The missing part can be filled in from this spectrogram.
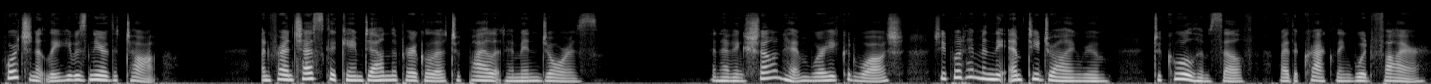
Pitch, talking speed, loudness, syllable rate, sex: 185 Hz, 170 wpm, -18 LUFS, 4.9 syllables/s, female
